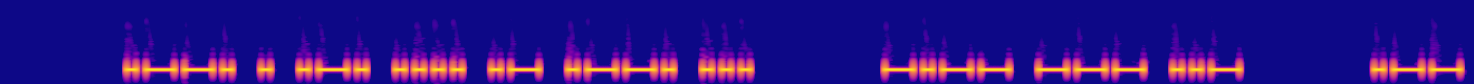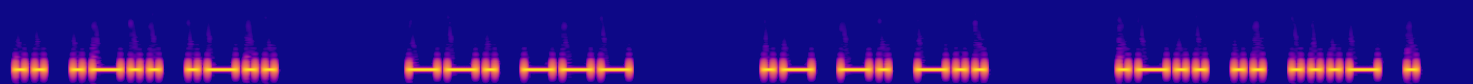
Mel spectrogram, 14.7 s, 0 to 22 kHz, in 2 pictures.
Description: Morse code, heard as a keyed tone, about 25 wpm, 700 Hz. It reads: PERHAPS YOU WILL GO AND LIVE
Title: 2x Word-Spacing - Sentences from Top 500 Words - 25wpm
